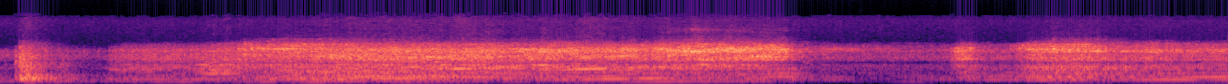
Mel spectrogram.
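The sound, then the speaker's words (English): A taxi cab's engine turns over with a sharp start, then roars steadily, briefly easing off before revving up again as the cab pulls away. “Get into the cab and start it.”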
